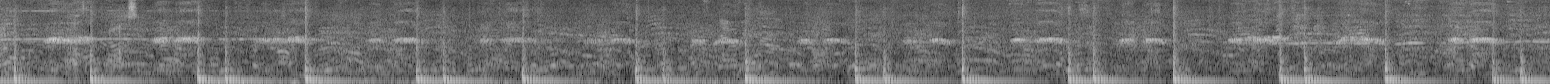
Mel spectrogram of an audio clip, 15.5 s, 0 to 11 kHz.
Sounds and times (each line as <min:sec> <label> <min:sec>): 0:00.0 Omikoshi ceremony 0:15.5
